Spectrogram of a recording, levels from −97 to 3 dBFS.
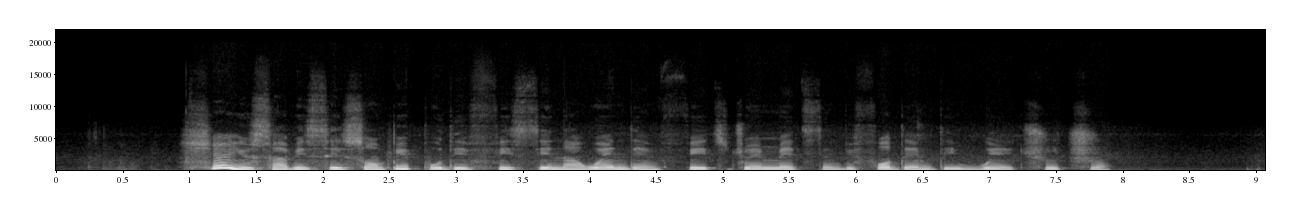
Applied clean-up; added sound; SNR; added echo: none; none; none; none.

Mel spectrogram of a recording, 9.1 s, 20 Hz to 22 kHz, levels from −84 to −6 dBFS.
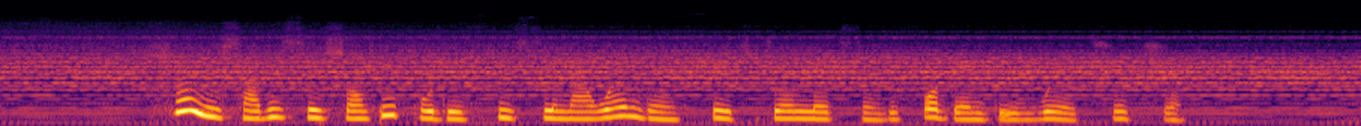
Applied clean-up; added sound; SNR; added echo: none; Musical instrument; 11 dB; none.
